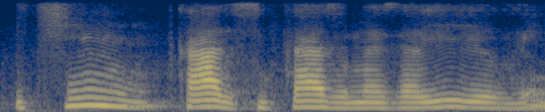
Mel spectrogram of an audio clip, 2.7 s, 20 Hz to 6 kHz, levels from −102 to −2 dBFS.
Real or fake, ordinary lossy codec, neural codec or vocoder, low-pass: fake; Opus, 24 kbps; codec, 32 kHz, 1.9 kbps, SNAC; 5.4 kHz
